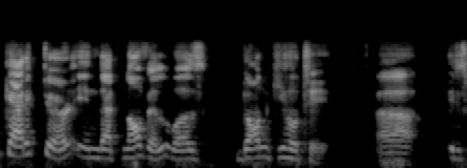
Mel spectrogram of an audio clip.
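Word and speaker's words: Don Quixote: So the main character in that novel was Don Kiote. Uh it is pronounced like this.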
